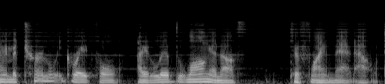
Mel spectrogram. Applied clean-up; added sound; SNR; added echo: neural separator model SepFormer DNS4.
